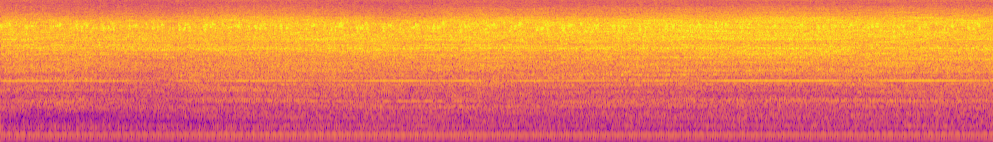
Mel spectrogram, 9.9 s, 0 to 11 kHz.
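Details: BMW M60B30 3.0 V8 cold start: after idling rough at 400-500 rpm for 20-30 seconds with a few knocks, the idle picks up and runs steadily and evenly with no knocking or ticking, under a thin high whine.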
